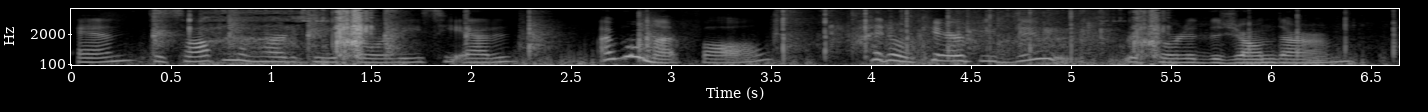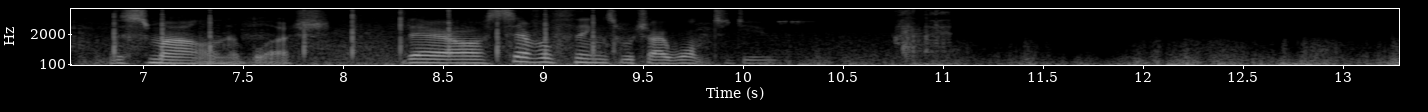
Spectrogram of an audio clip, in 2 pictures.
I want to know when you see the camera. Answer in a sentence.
You can hear the camera from 0.6 to 1.6 s, from 4.5 to 5.5 s and from 9.2 to 11.1 s.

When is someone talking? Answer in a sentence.
You can hear the talking from 0.0 to 10.2 s.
